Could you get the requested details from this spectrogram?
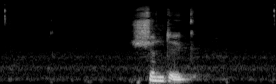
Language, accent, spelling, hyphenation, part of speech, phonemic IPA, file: English, UK, shindig, shin‧dig, noun, /ˈʃɪn.dɪɡ/, En-uk-shindig.opus
- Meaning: 1. A noisy party or festivities 2. A noisy argument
